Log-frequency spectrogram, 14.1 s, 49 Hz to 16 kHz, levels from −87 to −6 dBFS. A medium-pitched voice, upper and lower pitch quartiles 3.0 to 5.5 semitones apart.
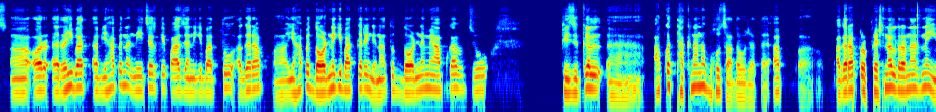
Yes: medium, 155 Hz; average, 3.9 semitones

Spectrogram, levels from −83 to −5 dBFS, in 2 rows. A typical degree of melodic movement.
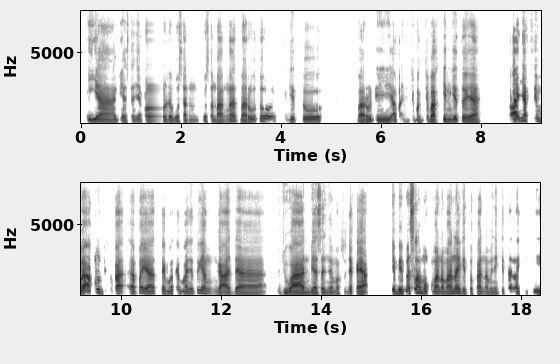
Yes: average, 3.7 semitones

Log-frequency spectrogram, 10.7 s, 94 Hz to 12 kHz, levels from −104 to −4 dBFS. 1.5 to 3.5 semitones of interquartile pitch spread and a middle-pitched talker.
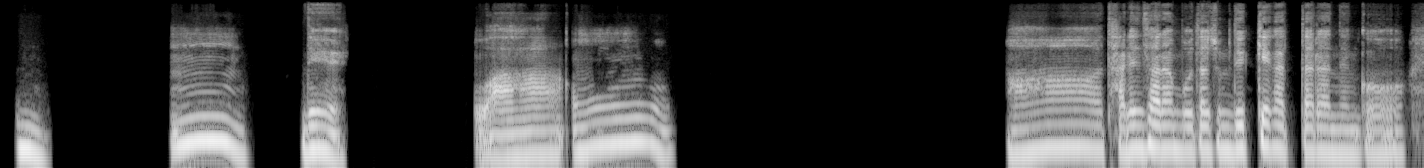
Yes: average, 3.0 semitones; medium, 155 Hz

